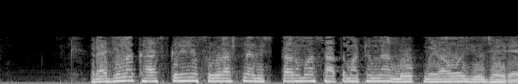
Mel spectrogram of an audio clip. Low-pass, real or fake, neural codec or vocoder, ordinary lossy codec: 3.6 kHz; real; none; AAC, 16 kbps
